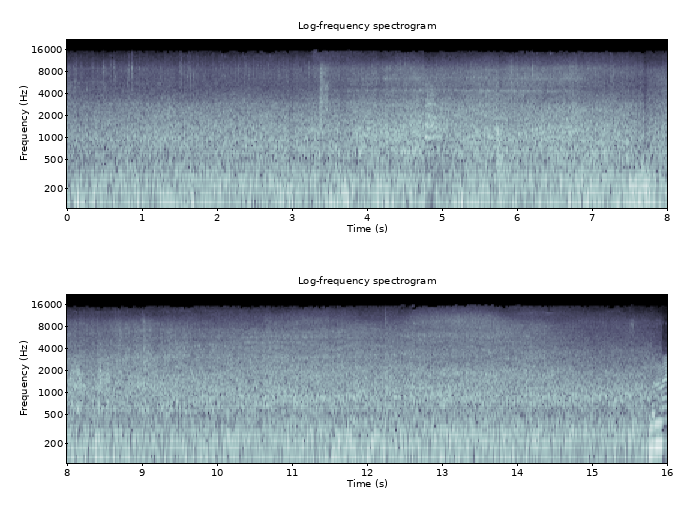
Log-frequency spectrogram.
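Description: Steady road traffic noise from cars driving through a city intersection.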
